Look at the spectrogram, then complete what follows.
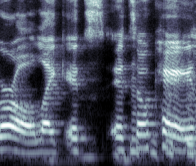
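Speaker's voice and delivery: ordinary delivery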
